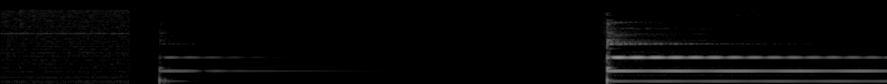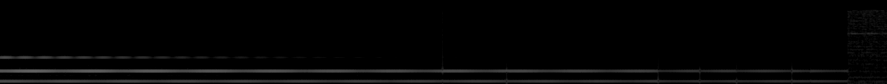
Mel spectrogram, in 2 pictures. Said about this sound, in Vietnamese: Mình nghe tiếng chuông đó ha, ban chị ngồi yên lại, mình thở vào, mà mình thở vào, mình cảm nhận được những cái lo âu, mệt mỏi mình. Rồi khi mà tiếng chuông ngân vừa hết á, mình thở cái đó ra, thì cái đó mình được buông thư.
